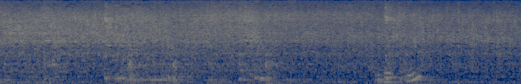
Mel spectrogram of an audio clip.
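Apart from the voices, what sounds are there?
okra and eggplant frying together in a pan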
